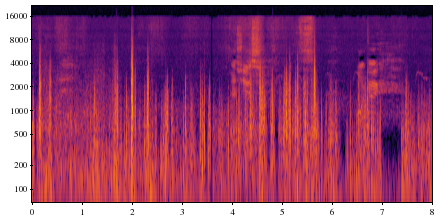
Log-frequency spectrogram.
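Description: Wind buffeting the microphone: a loud, gusty low rumble that runs on without a break, with rustling and knocks of close handling mixed in.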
